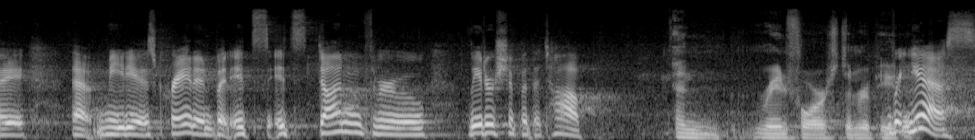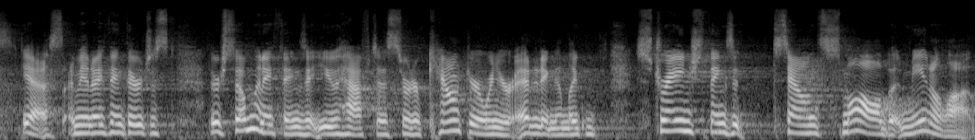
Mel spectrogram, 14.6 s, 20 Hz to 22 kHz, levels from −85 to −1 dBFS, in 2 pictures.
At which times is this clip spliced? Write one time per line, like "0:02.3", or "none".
none

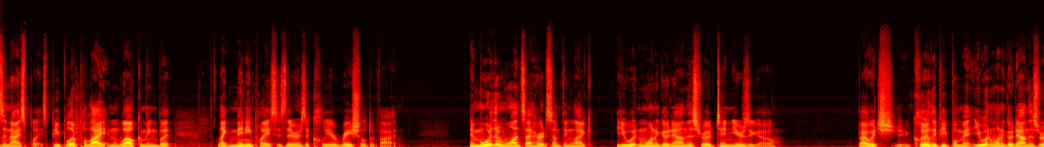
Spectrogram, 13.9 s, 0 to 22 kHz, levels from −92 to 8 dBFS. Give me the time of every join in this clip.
none

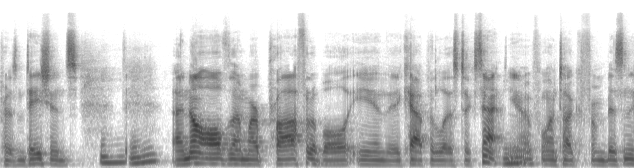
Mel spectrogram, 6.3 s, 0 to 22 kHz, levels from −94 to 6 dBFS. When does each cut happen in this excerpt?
0:01.2
0:05.0

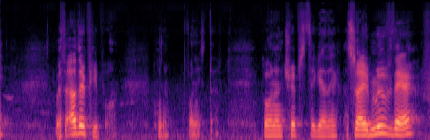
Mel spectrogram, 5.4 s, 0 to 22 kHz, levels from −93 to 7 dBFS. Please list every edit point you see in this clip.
0:01.9
0:04.2

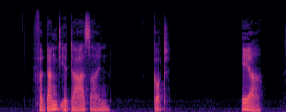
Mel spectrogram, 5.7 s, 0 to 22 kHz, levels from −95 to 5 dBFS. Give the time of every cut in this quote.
none

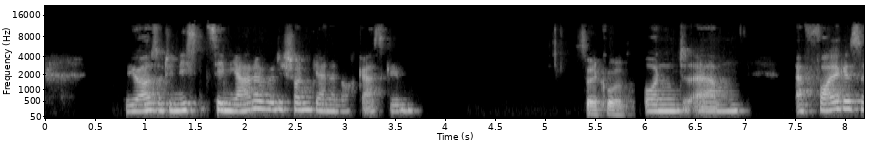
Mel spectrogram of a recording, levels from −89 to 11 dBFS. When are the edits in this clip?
0:05.9

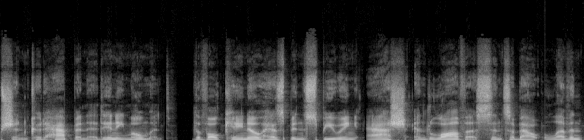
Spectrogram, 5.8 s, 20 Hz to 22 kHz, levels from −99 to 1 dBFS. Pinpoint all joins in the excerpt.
0:01.9

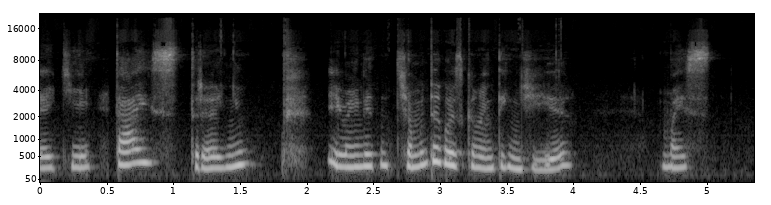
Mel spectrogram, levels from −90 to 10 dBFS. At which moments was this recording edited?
0:02.1

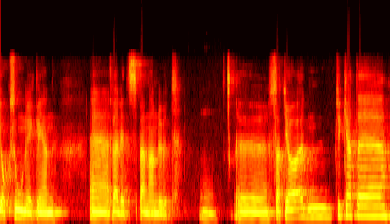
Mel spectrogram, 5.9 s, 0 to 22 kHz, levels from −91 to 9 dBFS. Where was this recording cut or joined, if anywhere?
0:01.6

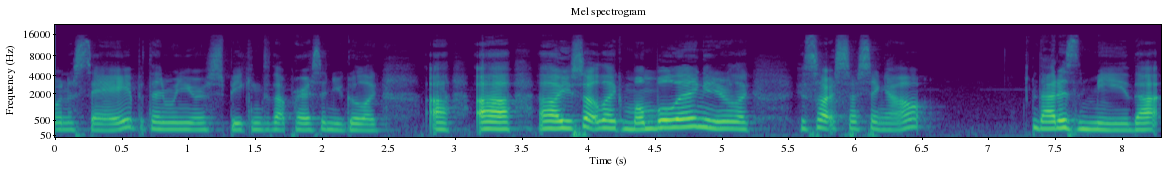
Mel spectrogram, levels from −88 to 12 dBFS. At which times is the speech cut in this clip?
none

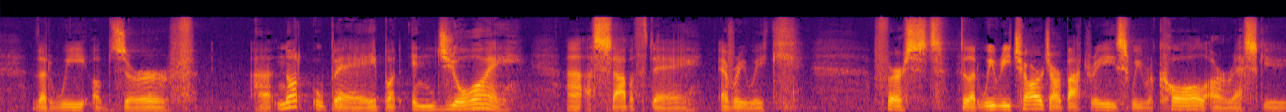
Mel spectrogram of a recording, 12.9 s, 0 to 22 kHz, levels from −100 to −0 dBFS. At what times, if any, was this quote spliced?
0:09.6

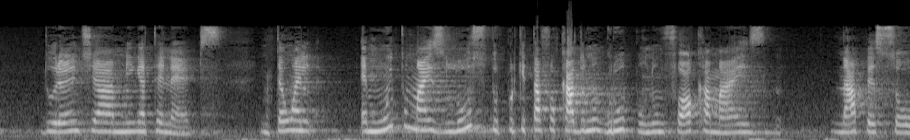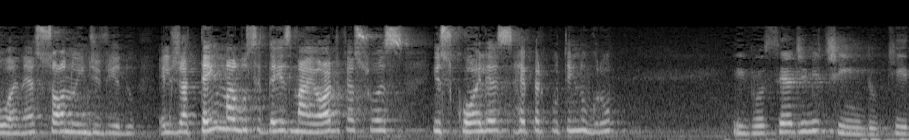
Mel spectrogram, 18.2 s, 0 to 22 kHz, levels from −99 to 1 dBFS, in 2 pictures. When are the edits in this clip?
none

